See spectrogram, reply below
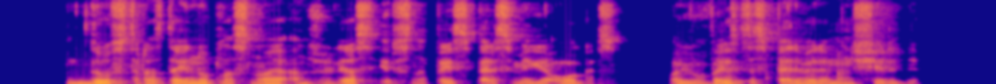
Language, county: Lithuanian, Vilnius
